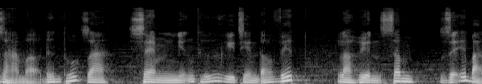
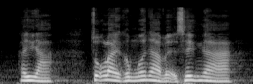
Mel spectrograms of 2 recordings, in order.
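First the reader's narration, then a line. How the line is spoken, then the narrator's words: Sudden pained cry. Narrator (Vietnamese): Tiểu Mã chợt ôm bụng kêu lên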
